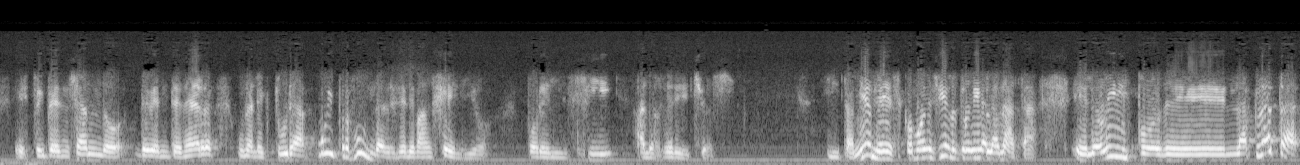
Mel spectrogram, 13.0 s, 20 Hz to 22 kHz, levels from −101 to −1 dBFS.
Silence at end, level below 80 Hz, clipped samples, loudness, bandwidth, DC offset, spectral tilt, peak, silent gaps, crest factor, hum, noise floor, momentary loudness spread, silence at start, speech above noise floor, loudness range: 0 s; -46 dBFS; under 0.1%; -11 LUFS; 6 kHz; 0.3%; -8 dB/octave; 0 dBFS; none; 12 dB; none; -39 dBFS; 12 LU; 0 s; 28 dB; 9 LU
